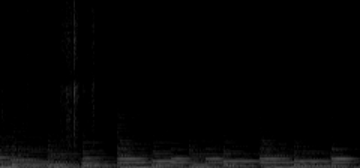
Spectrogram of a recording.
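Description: Background music: a light keyboard tune over a bass line, its notes changing several times a second. About half a second in comes a brief crinkle of a dessert wrapper being peeled off.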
